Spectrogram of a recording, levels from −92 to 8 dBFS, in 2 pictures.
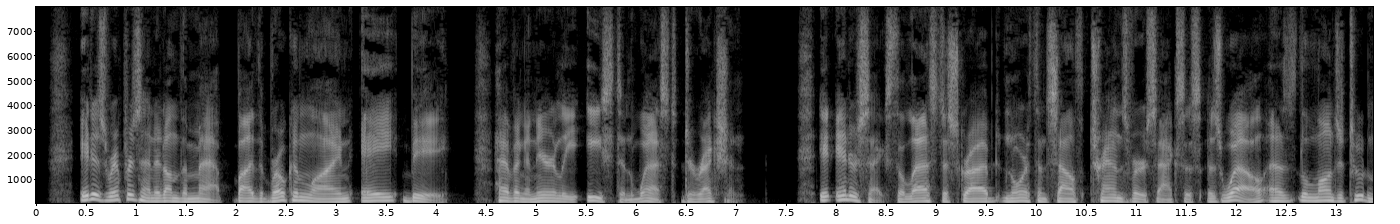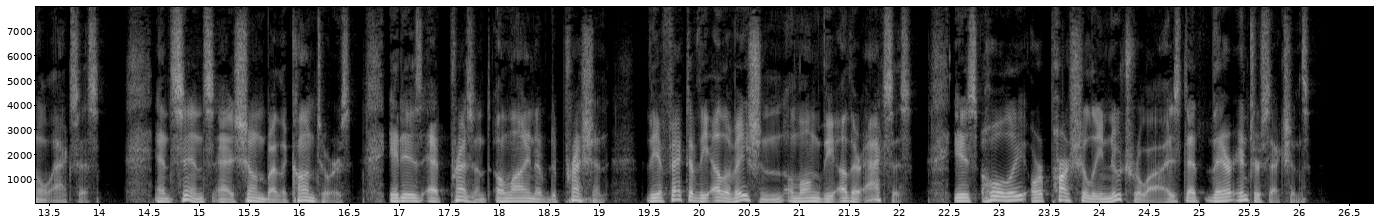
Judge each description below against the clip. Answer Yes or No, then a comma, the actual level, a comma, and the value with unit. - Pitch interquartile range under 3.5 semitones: No, average, 4.3 semitones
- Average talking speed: Yes, average, 155 wpm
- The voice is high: No, low, 115 Hz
